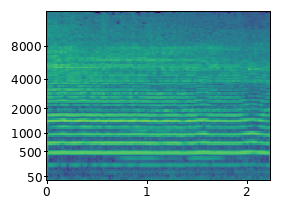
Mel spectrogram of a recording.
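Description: Electronic keyboard holding one long note in a reedy, wind-like voice, steady at first and starting to waver slightly near the end.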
